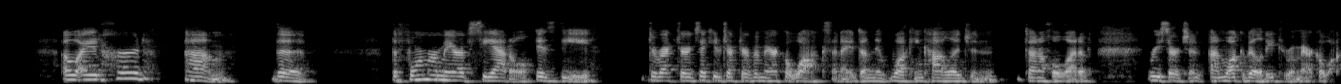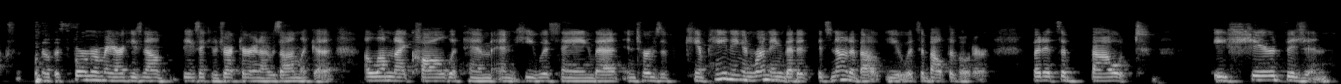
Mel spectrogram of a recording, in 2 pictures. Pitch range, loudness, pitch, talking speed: 155-185 Hz, -24 LUFS, 170 Hz, 190 wpm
